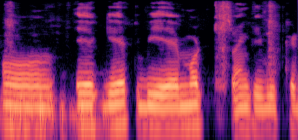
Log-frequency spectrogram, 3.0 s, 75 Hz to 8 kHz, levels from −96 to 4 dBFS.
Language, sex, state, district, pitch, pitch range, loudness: Rajasthani, male, Rajasthan, Churu, 115 Hz, 110-120 Hz, -18 LUFS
